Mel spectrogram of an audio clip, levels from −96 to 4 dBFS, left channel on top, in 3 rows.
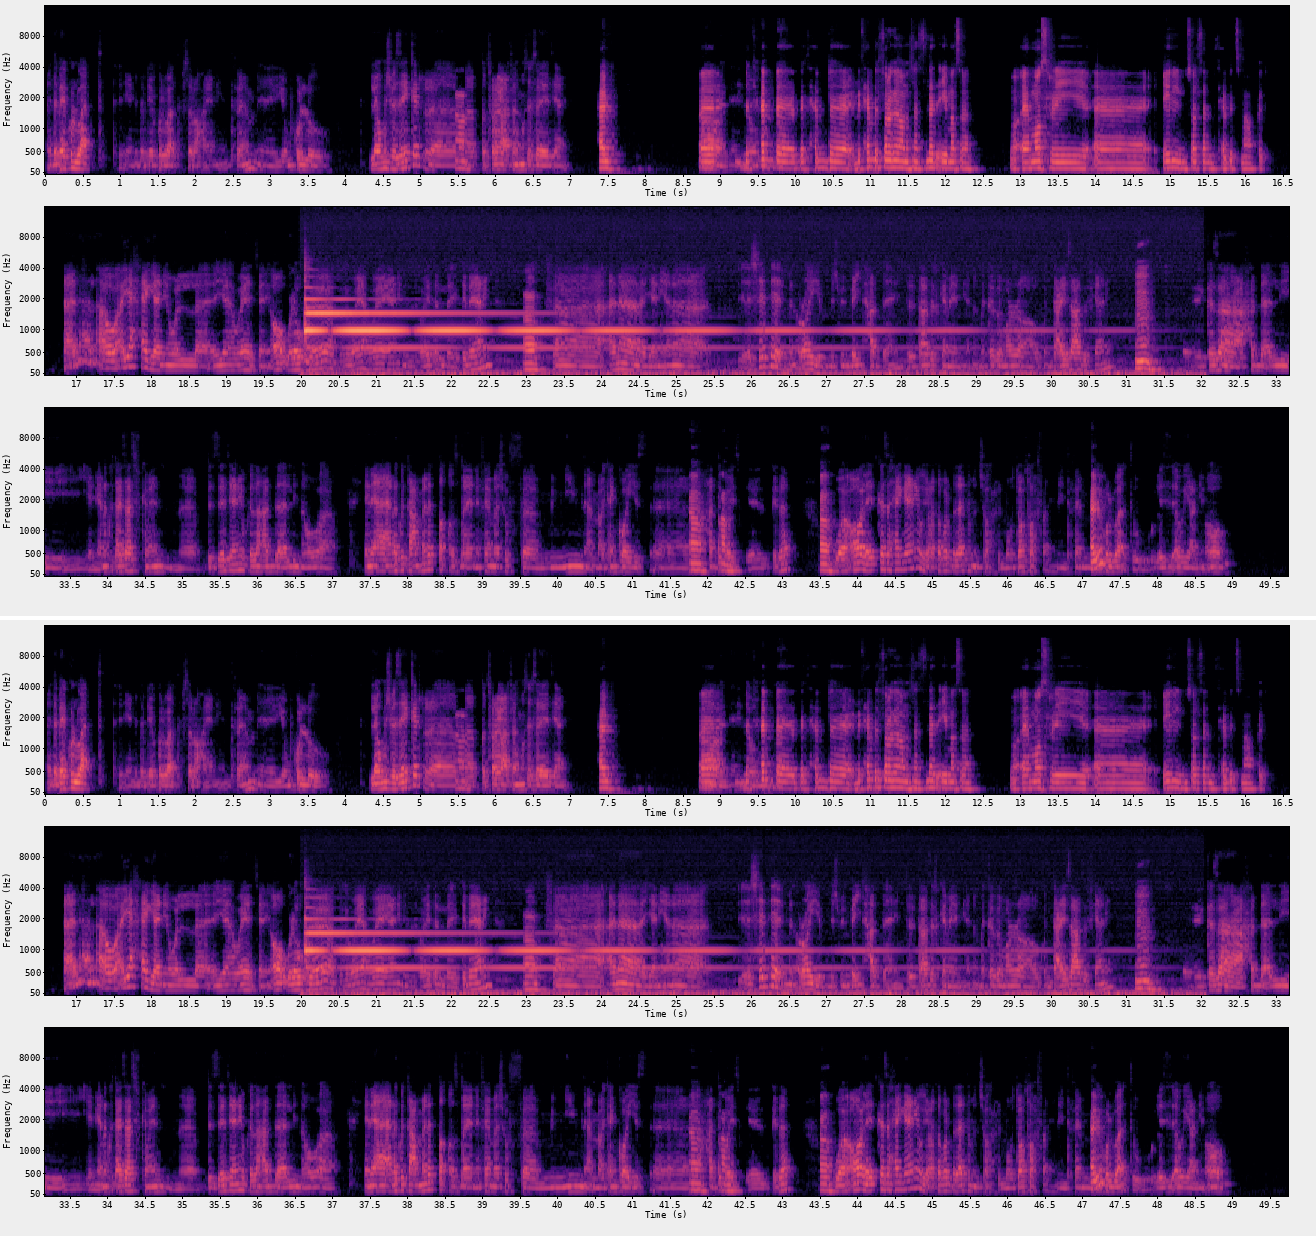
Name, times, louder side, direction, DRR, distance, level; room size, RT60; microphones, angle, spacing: voice 1, 0.0-0.6 1.0-3.7 4.3-6.9 8.7-9.8 16.8-22.5 23.3-25.4 25.8-30.8 31.8-37.0 37.4-43.1 43.7-48.9, right 1 dB, 10° right, 0.7 m, -40 dB
voice 2, 8.7-12.4 12.9-16.3 23.0-23.2 31.1-31.5 41.8-42.3 43.5-43.7 47.1-47.3, left 4 dB, 20° left, 0.4 m, -36 dB
sound 1, 20.0-27.9 28.2-28.8 29.5-29.8 30.0-31.5, left 5 dB, 55° left, 1.1 m, -29 dB
2.7 x 2.4 x 2.3 m
head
